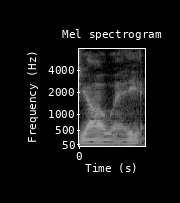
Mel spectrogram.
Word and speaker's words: Yahweh: And probably the closest we could come to pronounce it in English is Yahweh.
